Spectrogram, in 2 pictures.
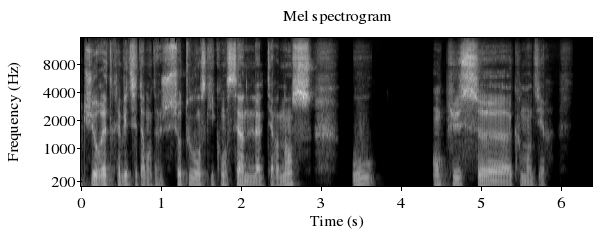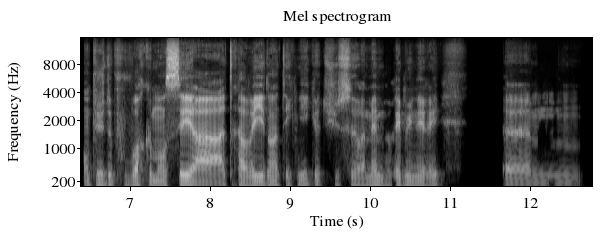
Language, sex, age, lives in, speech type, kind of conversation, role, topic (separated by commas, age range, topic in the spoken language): French, male, 25-29, France, conversation, advice, advisor, Quelles compétences devrais-je apprendre en priorité et comment établir un plan d’apprentissage pour progresser professionnellement ?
